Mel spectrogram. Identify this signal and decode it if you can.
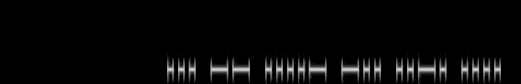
Morse code, heard as a keyed tone, about 22 wpm, 700 Hz. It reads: SM4DFH
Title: DXCC-100 Call Signs - 6 Characters - 22wpm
